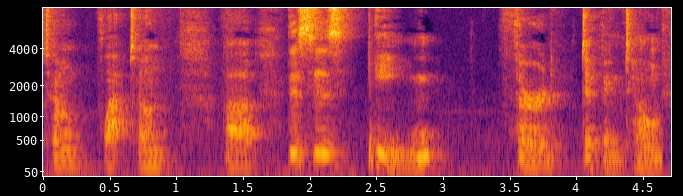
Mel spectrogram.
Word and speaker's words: 引: This is ying, third dipping tone. The Y you just ignore, so that's pronounced, yeah, the I as an E sound, ying.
